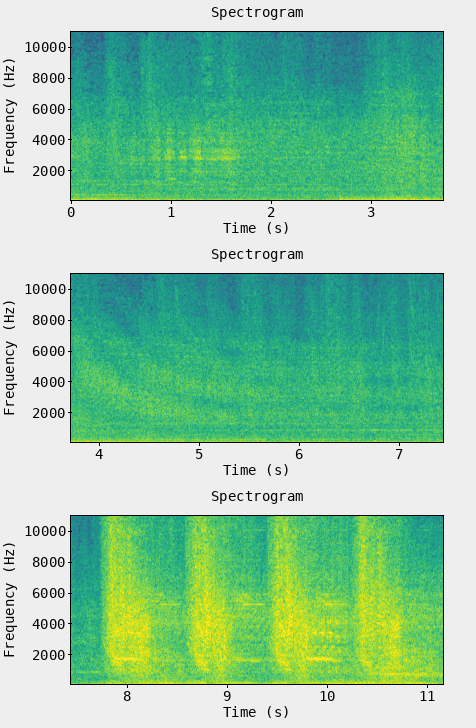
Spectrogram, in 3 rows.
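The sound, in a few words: explosion from the video game X4 Star Wars Interworlds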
